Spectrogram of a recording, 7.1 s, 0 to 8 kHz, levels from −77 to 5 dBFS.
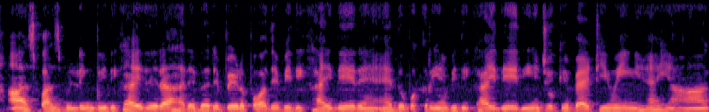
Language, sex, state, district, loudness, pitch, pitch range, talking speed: Hindi, female, Bihar, Saran, -16 LUFS, 170 Hz, 165-180 Hz, 230 wpm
